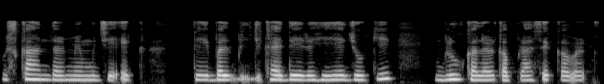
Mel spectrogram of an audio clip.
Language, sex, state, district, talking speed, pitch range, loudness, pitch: Hindi, female, Arunachal Pradesh, Papum Pare, 190 wpm, 205-220 Hz, -17 LUFS, 210 Hz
